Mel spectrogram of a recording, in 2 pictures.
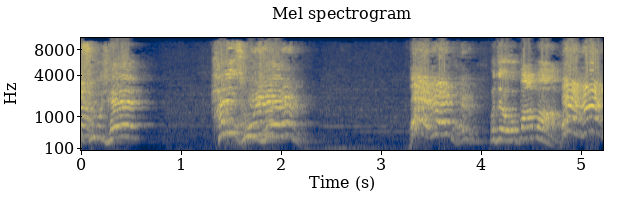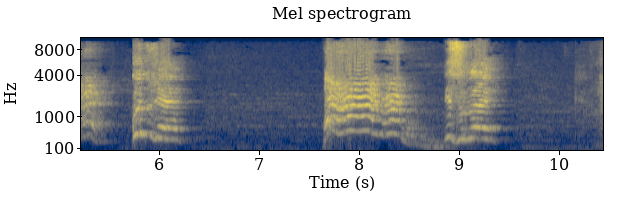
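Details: Siberian Husky vocalizing in loud, wavering yowls and woo-like cries, each lasting about half a second to a second, in uneven bursts with short pauses between them, over a faint low background hum.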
